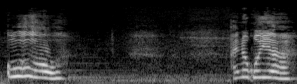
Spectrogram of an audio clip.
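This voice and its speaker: An actress playing an anxious, pleading younger sister in an emotional radio drama. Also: female voice, sits high, very slow, soft background music. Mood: distressed.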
